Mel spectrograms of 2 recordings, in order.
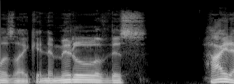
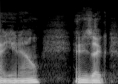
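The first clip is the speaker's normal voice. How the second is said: ordinary delivery, nothing marked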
